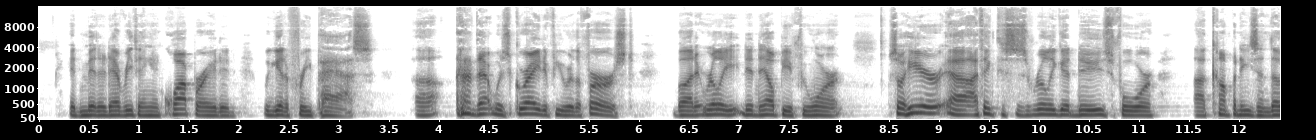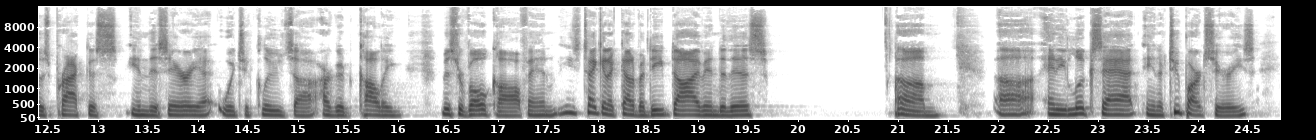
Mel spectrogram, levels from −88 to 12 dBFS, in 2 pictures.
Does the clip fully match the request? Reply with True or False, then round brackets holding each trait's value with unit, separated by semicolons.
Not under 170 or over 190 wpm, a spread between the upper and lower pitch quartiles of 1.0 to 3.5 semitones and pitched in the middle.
True (185 wpm; 2.8 semitones; 145 Hz)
